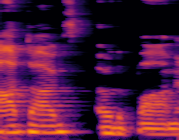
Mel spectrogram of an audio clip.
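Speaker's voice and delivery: ordinary talk, nothing marked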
